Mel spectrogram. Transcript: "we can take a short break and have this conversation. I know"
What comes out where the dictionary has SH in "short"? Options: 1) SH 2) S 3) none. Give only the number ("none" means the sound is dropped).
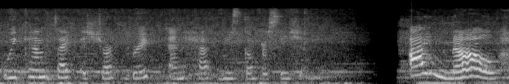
1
